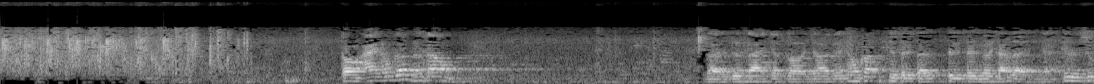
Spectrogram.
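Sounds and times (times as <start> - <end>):
audience at a Buddhist teaching session applauding: 0.0 - 2.6
speech: 3.4 - 4.7, 7.0 - 10.9.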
